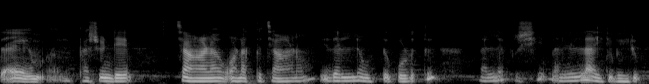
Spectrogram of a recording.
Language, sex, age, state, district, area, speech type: Malayalam, female, 60+, Kerala, Kasaragod, rural, spontaneous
